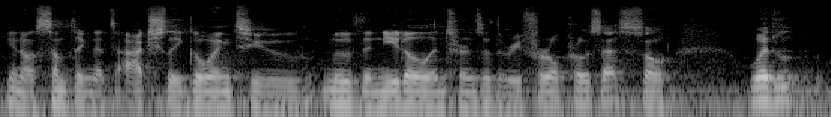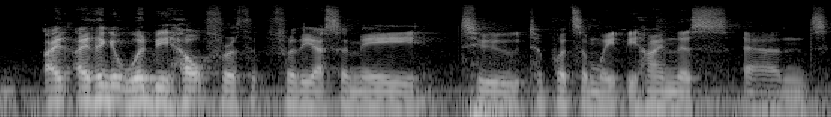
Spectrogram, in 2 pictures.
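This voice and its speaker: A man's voice: on the low side, fairly even intonation, normal speed, slight background noise. A man, a physician delegate, speaking from the floor of an assembly, often stammering and repeating words.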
